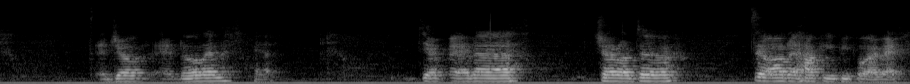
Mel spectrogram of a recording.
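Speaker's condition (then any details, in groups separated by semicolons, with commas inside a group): Muscular dystrophy; diagnosed around age 6 or 7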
